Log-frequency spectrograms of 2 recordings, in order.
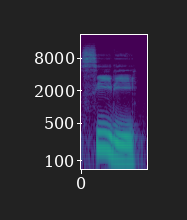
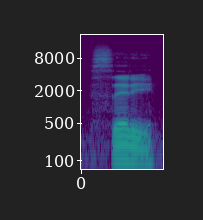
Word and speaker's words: city: you really want to make sure you're getting that short eye and city on that first level city not seedy city same thing with the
